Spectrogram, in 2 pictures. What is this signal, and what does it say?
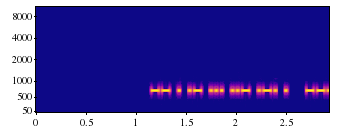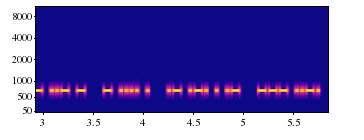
Morse code, heard as a keyed tone, about 46 wpm, 700 Hz. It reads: MEASURE OUT THE AREA OF
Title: Sentences from Top 1000 Words - Review Part 2 - 45wpm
